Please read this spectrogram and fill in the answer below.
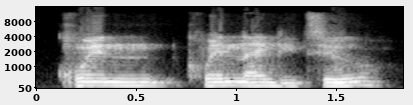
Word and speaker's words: Quinn XCI: So I've been listening to Quinn 92. It's spelled really weird. It's Quinn XCI. It's Roman numerals. Perfect. 92.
